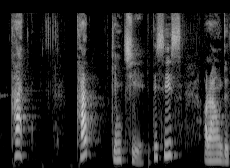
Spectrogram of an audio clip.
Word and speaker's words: gat: Mustard greens, just one syllable in Korean, gat.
